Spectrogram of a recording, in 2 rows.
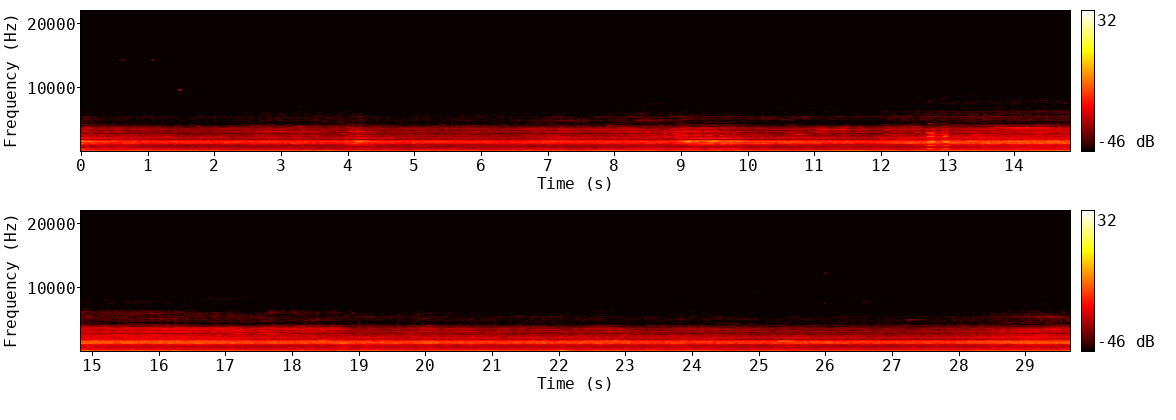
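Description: Riding noise on a Yamaha Mio Classico scooter in city traffic: steady, heavy wind rumble on the helmet camera's microphone over road and engine noise. Other vehicles sound a few short horn toots, and there is one sharp thump about 22 seconds in.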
